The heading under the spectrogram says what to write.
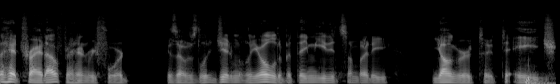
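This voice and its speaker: A man's very deep, low voice at a very fast pace, on a very clean recording with a silent background. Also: fairly even intonation, dry, close sound with no echo. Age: 60s. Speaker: actor and writer. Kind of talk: casual interview. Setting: studio.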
